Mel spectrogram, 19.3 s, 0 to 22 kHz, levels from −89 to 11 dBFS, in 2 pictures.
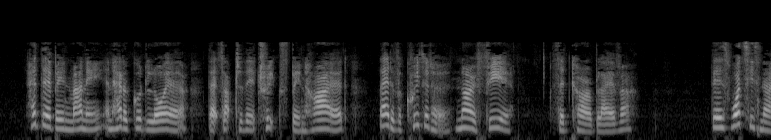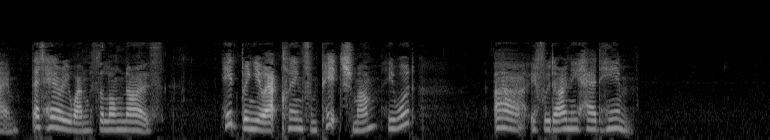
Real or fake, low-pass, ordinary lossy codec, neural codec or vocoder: real; 7.2 kHz; MP3, 32 kbps; none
